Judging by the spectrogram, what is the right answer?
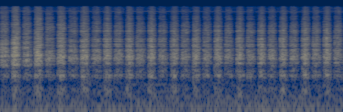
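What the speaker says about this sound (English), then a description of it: "she's already panting and all worked up" A nervous dog pants rapidly inside a car on the way to TPLO knee surgery. The breathing is steady, rhythmic and close, with no talk.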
